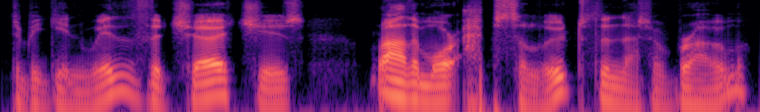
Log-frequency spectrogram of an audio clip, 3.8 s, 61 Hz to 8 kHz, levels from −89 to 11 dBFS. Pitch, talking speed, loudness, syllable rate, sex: 95 Hz, 205 wpm, -22 LUFS, 5.5 syllables/s, male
